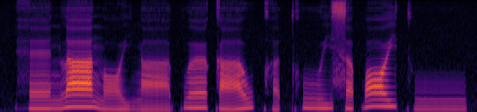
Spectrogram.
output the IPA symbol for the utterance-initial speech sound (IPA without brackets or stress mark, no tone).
h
